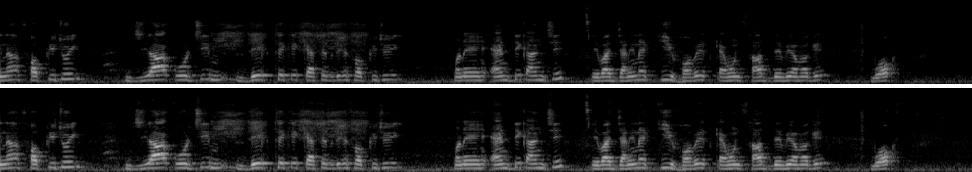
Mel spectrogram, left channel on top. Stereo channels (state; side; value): quieter; left; 4.5 dB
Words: না। সব কিছুই যা করছি ডেক থেকে ক্যাসেট থেকে সব কিছুই মানে অ্যান্টিক আনছি। এবার জানি না কি হবে, কেমন স্বাদ দেবে আমাকে বক্স,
